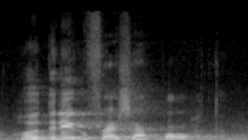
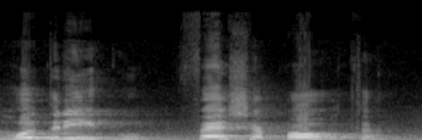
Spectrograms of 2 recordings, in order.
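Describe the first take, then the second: First: It runs on with no pause after Rodrigo. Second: There is a pause after Rodrigo. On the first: "Não seria, uh, não teria a mesma entonação" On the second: "se eu estivesse falando, Rodrigo, fecha a porta"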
